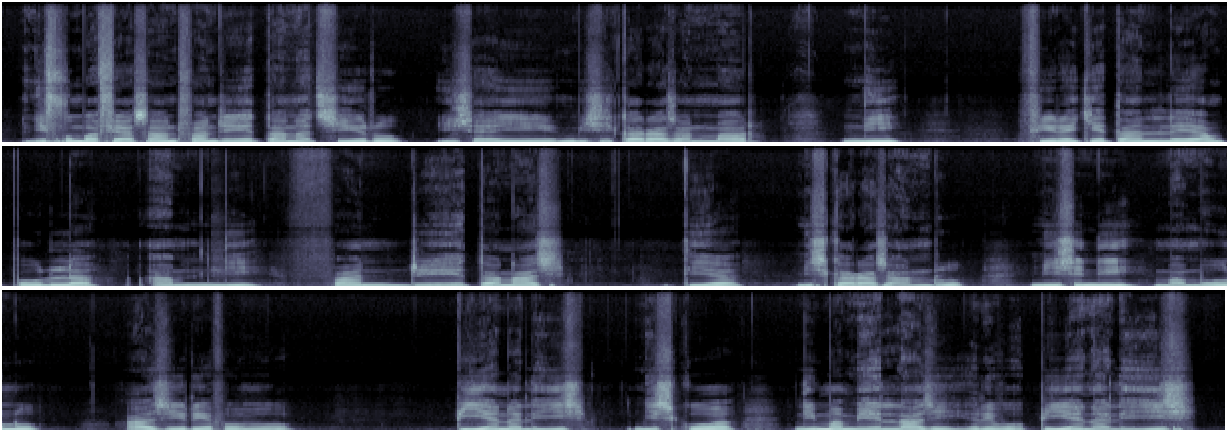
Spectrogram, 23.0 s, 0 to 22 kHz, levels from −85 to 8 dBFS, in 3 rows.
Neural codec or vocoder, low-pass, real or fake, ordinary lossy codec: none; none; real; none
